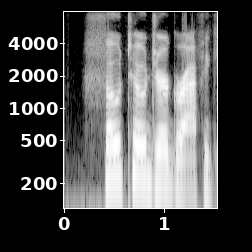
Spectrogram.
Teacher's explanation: The stress moves all the way to the third syllable. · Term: shifting stress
